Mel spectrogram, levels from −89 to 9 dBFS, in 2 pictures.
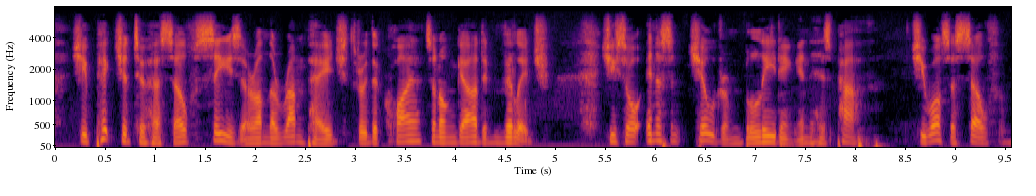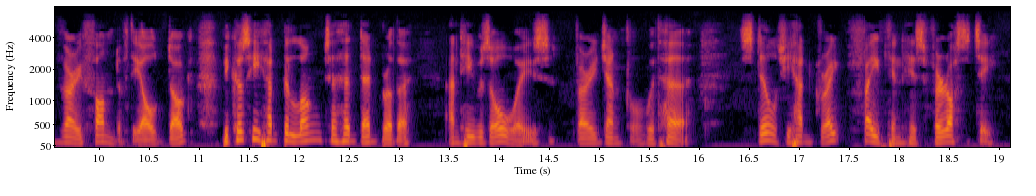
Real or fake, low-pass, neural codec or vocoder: real; 7.2 kHz; none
